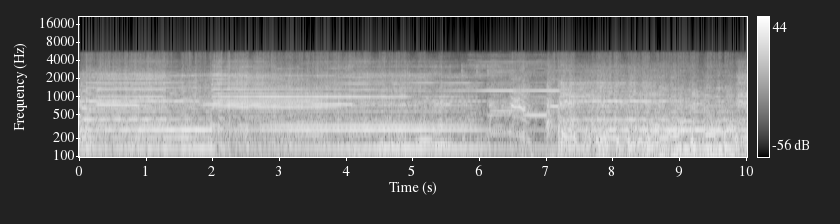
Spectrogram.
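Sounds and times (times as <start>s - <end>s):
distorted electric guitars: 0.0s - 10.0s.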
